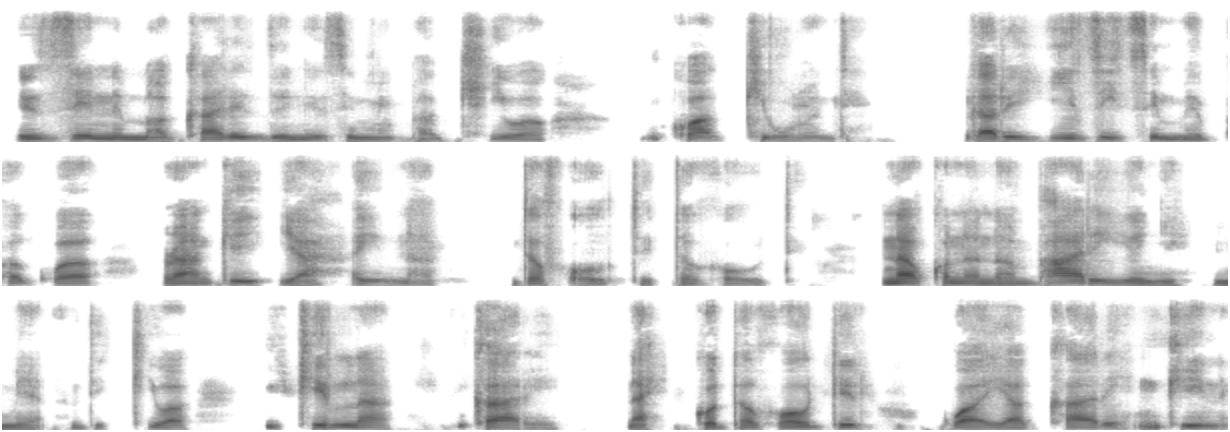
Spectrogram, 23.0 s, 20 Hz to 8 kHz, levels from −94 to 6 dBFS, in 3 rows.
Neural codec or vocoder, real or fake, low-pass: codec, 16 kHz, 1 kbps, X-Codec, WavLM features, trained on Multilingual LibriSpeech; fake; 7.2 kHz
